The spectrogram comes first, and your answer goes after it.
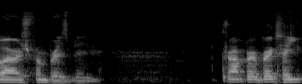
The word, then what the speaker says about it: Brisbane: I'm 2 hours from Brisbane. You say Americans would say Brisbane, but I've heard Australians say Brisbane. So, hopefully I'm saying it right, Drop Bear Bricks.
